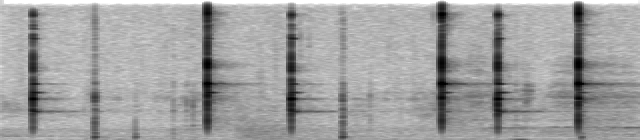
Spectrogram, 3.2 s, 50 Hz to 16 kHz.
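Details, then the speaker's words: BMW S54B32 VANOS rebuild, solenoid valve on the bench after magnet cleaning and spraying, engine not running: crisp metallic clicks about two a second; snapping cleanly, clearly audible now where previously inaudible; normal. "clearly pronounced now previously you were not able to hear it"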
